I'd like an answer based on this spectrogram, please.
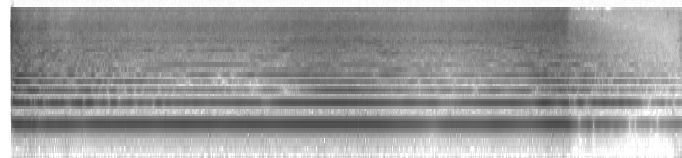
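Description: A blown wind instrument holding one long, steady note for about six seconds; it thins and fades out near the end.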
